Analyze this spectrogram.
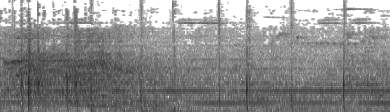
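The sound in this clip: Horses being ridden hard over a long journey: sharp, irregular hoofbeat knocks over a steady noisy bed, denser at first and then thinning out.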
